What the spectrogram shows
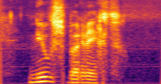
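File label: "nieuwsbericht", Dutch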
